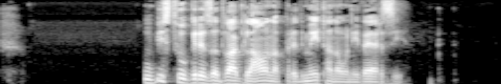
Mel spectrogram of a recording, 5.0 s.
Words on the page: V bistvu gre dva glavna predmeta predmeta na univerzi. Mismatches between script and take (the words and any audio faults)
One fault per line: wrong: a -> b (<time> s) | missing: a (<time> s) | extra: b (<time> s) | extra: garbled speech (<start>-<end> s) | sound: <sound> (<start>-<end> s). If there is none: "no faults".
extra: za (2.1 s)
missing: predmeta (3.3 s)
